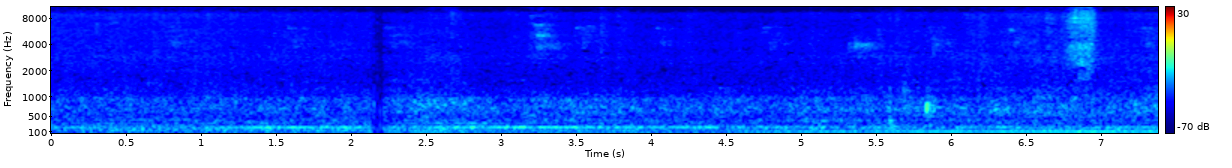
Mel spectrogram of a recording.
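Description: Fingers rustle through plant leaves and press into potting soil.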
